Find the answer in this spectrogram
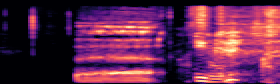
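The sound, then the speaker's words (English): A man's loud, drawn-out, voiced belch lasting over half a second, followed shortly by talking. “trying to deal with that belch in a sort of discreet way, and then he just didn't bother.”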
